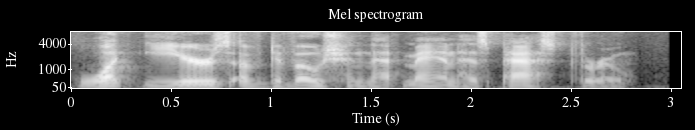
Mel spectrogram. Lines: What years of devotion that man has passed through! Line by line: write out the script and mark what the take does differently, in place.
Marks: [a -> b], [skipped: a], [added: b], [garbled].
What years of devotion that man has passed through!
